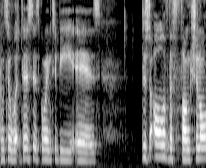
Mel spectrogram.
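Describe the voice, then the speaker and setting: This woman has an unremarkable speaking voice, fairly low in pitch, keeping a moderate pace and fairly even intonation. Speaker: planner vlogger. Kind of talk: casual tutorial-style flip-through vlog.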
